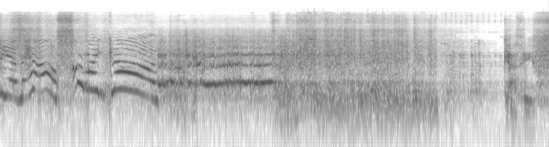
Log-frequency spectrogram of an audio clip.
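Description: Skidding sound effect before a bicycle crashes into the side of a lorry, with sweeping tire squeals and screeching that slide down in pitch, followed by a rougher scraping stretch and a sudden cut-off, loud and close.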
